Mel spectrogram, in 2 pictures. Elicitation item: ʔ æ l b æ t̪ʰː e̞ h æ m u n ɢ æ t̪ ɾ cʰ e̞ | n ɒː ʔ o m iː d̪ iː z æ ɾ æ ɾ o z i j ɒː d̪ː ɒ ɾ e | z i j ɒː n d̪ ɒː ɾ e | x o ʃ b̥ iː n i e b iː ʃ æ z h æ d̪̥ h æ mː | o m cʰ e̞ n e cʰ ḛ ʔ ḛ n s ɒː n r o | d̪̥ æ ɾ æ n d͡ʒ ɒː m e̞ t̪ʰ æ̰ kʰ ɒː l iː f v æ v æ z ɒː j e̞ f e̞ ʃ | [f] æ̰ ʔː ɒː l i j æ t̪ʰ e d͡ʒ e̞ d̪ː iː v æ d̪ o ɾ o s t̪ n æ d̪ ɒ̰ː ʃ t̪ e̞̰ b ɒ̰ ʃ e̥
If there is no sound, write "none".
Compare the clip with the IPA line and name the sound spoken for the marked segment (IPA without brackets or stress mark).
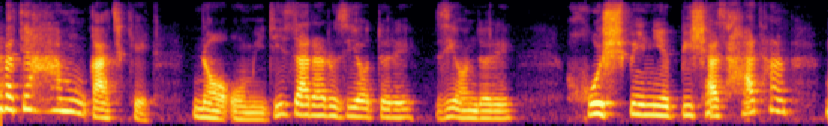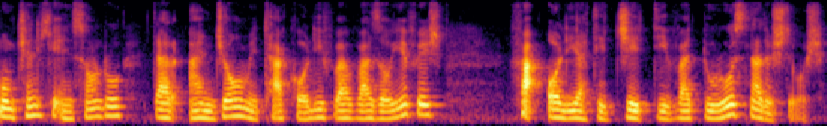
f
